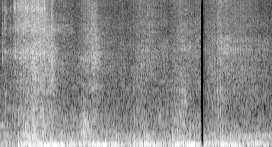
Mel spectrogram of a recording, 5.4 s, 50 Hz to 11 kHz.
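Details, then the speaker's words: Honda CG 125 after fitting greased RPM cable (old one rusted and jammed, causing engine noise): clean throttle blips, no knocking or grinding; normal running and revving. "अभी आप गौर से देखें कि RPM cable जो है अल्हम्दुलिल्लाह बिल्कुल सही फिट हो चुकी है और इंजन में आवाज जो है वह भी नहीं है।"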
